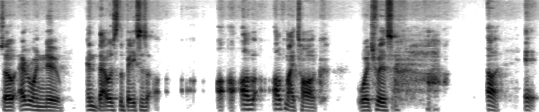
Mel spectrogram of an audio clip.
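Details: Adult male who stutters, who says he stuttered the most in years and was far from fluent during his TED talk; stuttering.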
